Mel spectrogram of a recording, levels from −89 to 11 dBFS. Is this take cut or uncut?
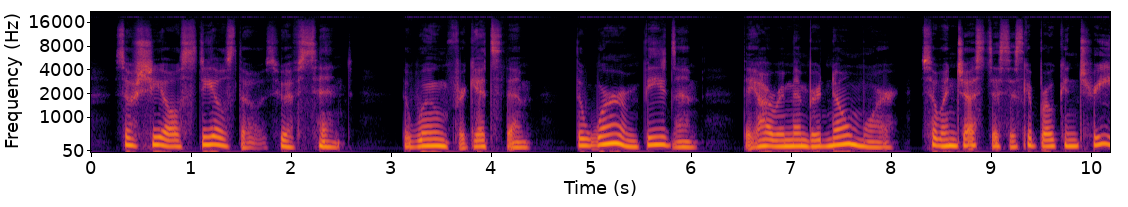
cut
